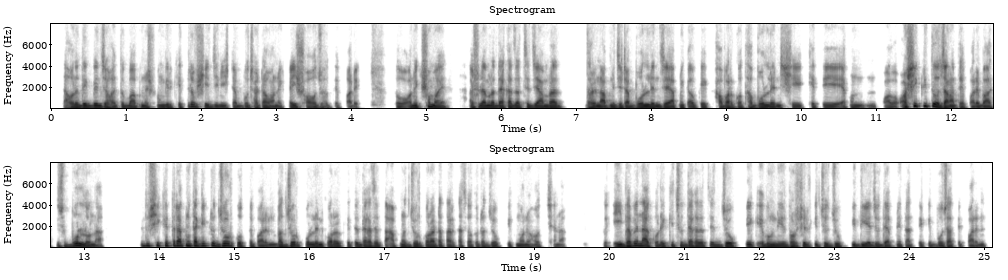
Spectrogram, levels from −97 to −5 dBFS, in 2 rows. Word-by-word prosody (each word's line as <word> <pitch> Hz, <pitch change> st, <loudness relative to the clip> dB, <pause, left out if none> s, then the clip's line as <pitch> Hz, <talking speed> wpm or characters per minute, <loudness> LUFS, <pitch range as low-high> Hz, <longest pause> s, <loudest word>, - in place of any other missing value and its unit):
তাহলে 110 Hz, +4 st, 0 dB
দেখবেন 145 Hz, +1 st, +5 dB
যে -, -, +2 dB
হয়তোবা 120 Hz, +4 st, -2 dB
আপনার 120 Hz, +1 st, -2 dB
সঙ্গীর 110 Hz, +2 st, 0 dB
ক্ষেত্রেও 150 Hz, -, -1 dB
সেই 130 Hz, -, 0 dB
জিনিসটা 100 Hz, +2 st, -3 dB
বোঝাটা 100 Hz, +4 st, -3 dB
অনেকটাই 90 Hz, +9 st, -2 dB
সহজ 95 Hz, -2 st, -4 dB
হতে -, -, -14 dB
পারে। -, -, -9 dB, 0.5 s
তো -, -, -7 dB, 0.2 s
অনেক 140 Hz, +3 st, +2 dB
সময় 145 Hz, -11 st, +4 dB, 0.4 s
আসলে 145 Hz, +5 st, +1 dB
আমরা 145 Hz, 0 st, +5 dB
দেখা 130 Hz, +1 st, +1 dB
যাচ্ছে 130 Hz, 0 st, 0 dB
যে, 130 Hz, -, +4 dB
আমরা 120 Hz, +1 st, +4 dB, 0.4 s
ধরেন 115 Hz, +1 st, +2 dB
আপনি 115 Hz, +3 st, -1 dB
যেটা 115 Hz, 0 st, +1 dB
বললেন 120 Hz, -2 st, +6 dB
যে, 115 Hz, -, +3 dB
আপনি 110 Hz, -, -3 dB
কাউকে 110 Hz, 0 st, -2 dB, 0.2 s
খাবার 110 Hz, +1 st, 0 dB
কথা 110 Hz, -1 st, -5 dB
বললেন 110 Hz, -2 st, +3 dB
সে 110 Hz, -, -6 dB, 0.2 s
খেতে 110 Hz, 0 st, -6 dB, 0.2 s
এখন 105 Hz, +1 st, -5 dB, 0.2 s
উ -, -, -13 dB, 0.2 s
অ -, -, -4 dB, 0.2 s
অস্বীকৃতও 220 Hz, +3 st, +5 dB
জানাতে 100 Hz, -3 st, +1 dB
পারে 100 Hz, 0 st, -2 dB
বা 100 Hz, -, +1 dB
কিছু 125 Hz, -1 st, -8 dB
বলল 185 Hz, -7 st, +8 dB
না। 90 Hz, -, -8 dB, 0.5 s
কিন্তু 180 Hz, +1 st, -1 dB
সেক্ষেত্রে 195 Hz, 0 st, +1 dB
আপনি 190 Hz, -, +4 dB
তাকে 185 Hz, 0 st, +5 dB
একটু 195 Hz, +2 st, +2 dB
জোর 190 Hz, -2 st, +7 dB
করতে 135 Hz, -3 st, 0 dB
পারেন। 95 Hz, -1 st, -2 dB
বা 125 Hz, -, +3 dB
জোর 155 Hz, 0 st, +4 dB
করলেন 140 Hz, -4 st, +3 dB
করার 135 Hz, 0 st, +1 dB
ক্ষেত্রে 140 Hz, 0 st, -4 dB
দেখা 130 Hz, 0 st, +1 dB
যায় 140 Hz, -1 st, -1 dB, 0.2 s
আপনার 130 Hz, +2 st, -3 dB
জোর 125 Hz, -1 st, +1 dB
করাটা 120 Hz, 0 st, 0 dB
তার 115 Hz, -, -3 dB
কাছে 110 Hz, +1 st, -7 dB
অতটা 110 Hz, 0 st, -6 dB
যৌক্তিক 105 Hz, +1 st, -5 dB
মনে 95 Hz, -1 st, -2 dB
হচ্ছে 90 Hz, -, -12 dB
না। 85 Hz, -, -15 dB, 0.5 s
তো -, -, -11 dB
এইভাবে 140 Hz, +6 st, +5 dB
না -, -, +5 dB
করে, 115 Hz, +3 st, -1 dB
কিছু 145 Hz, +2 st, -5 dB
দেখা 145 Hz, 0 st, +2 dB
যাচ্ছে 145 Hz, +1 st, -3 dB, 0.2 s
যৌক্তিক 140 Hz, +1 st, +2 dB
এবং 125 Hz, +1 st, +2 dB
নির্ভরশীল 125 Hz, +5 st, 0 dB
কিছু 125 Hz, +1 st, -2 dB
যুক্তি 115 Hz, +1 st, -2 dB
দিয়ে 115 Hz, -1 st, +3 dB
যদি 110 Hz, 0 st, -2 dB
আপনি 110 Hz, +1 st, -6 dB
তার 100 Hz, -, -6 dB
থেকে 105 Hz, 0 st, -9 dB
বোঝাতে 100 Hz, -1 st, -3 dB
পারেন, 95 Hz, -2 st, -6 dB
120 Hz, 215 wpm, -23 LUFS, 105-140 Hz, 0.5 s, বলল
